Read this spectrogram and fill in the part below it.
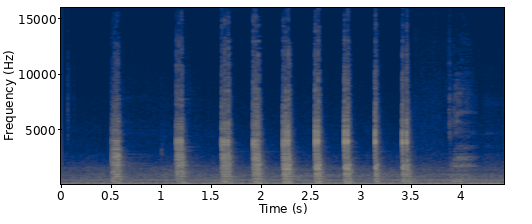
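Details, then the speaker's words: Air brake slack adjuster being adjusted by hand: crisp, evenly spaced ratchet clicks, about eight in four seconds, over a low engine hum, showing the adjuster is good and still has teeth. "you hear that those teeth clicking that means it's a good slack adjuster and it has teeth still on it"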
